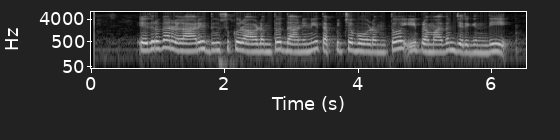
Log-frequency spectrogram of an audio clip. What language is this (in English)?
Telugu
